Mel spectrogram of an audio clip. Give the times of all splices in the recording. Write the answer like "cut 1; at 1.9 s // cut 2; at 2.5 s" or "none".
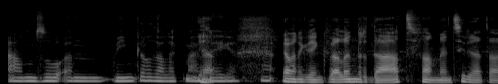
cut 1; at 1.1 s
